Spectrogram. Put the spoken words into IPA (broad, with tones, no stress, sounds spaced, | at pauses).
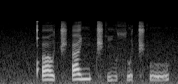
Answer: qʼ o˧ t͡ʃʼ a˦ ɲ t͡ʃʼ i˨ sʷ ə̰˦ t͡ʃʼ ṵ˦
